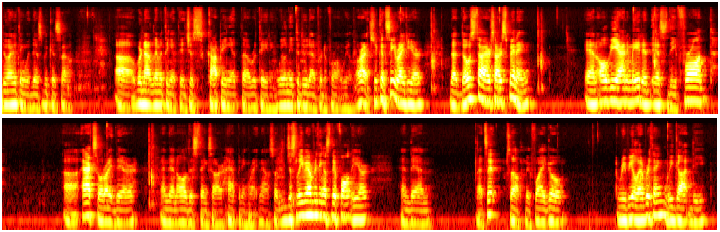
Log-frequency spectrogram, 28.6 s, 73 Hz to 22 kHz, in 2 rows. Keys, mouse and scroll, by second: 2.4-10.2 drag, 7.4-7.9 scroll down 3, 7.9 middle click, 8.8-9.5 scroll up 3, 9.5 scroll down 1, 9.9 middle click, 10.7-12.6 scroll down 1, 12.6 middle click, 16.4 middle click, 26.1 /, 27.6 middle click.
